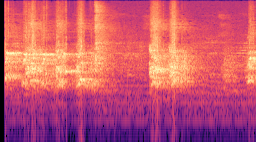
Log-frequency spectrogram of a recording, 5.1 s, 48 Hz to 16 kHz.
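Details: Dogs barking at a place called the Barking Lot, recorded 19 August 2019; rapid, harsh barks in quick clusters, several dogs overlapping, with a quieter lull in the middle before the barking resumes.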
